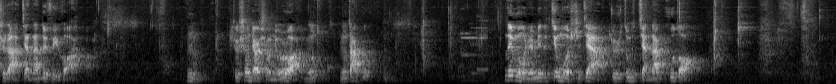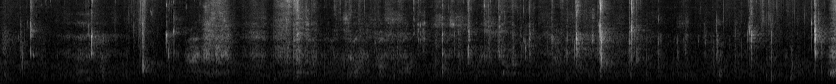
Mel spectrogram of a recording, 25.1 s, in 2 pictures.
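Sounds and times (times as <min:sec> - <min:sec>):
person biting and chewing meat: 0:05.9 - 0:07.6, 0:10.6 - 0:25.0.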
